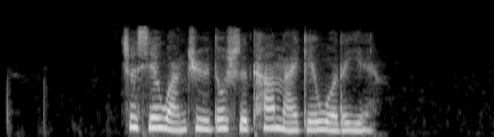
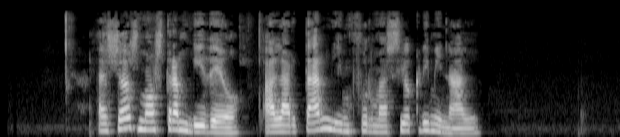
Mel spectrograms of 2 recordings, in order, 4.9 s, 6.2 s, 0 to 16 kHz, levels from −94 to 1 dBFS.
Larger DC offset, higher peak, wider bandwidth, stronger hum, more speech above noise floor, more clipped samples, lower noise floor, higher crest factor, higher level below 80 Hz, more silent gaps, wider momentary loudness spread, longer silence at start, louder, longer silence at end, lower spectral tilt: neither; second, -8 dBFS vs -2 dBFS; second, 7.8 kHz vs 11.5 kHz; neither; first, 63 dB vs 53 dB; neither; first, -84 dBFS vs -74 dBFS; second, 16 dB vs 22 dB; first, -66 dBFS vs -76 dBFS; neither; second, 8 LU vs 16 LU; first, 1.25 s vs 1 s; about the same, -21 LUFS vs -22 LUFS; second, 1.2 s vs 1.4 s; about the same, -5.5 dB/octave vs -5 dB/octave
